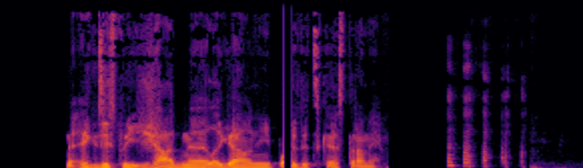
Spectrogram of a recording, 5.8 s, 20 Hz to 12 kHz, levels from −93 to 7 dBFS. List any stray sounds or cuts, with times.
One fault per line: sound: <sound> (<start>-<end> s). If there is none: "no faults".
sound: dropout (2.8-2.9 s)
sound: laugh (4.5-5.3 s)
